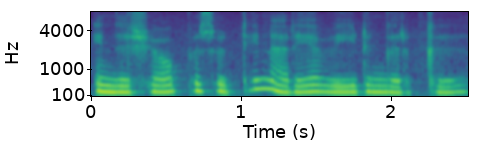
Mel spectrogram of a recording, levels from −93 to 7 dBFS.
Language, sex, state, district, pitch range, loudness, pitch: Tamil, female, Tamil Nadu, Nilgiris, 210-240 Hz, -15 LUFS, 220 Hz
